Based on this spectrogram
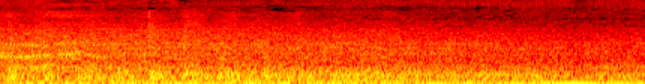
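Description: A departing train as a sound effect: a loud, steady rolling rumble with heavy low end and a broad noisy wash above it, continuous throughout without distinct beats.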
